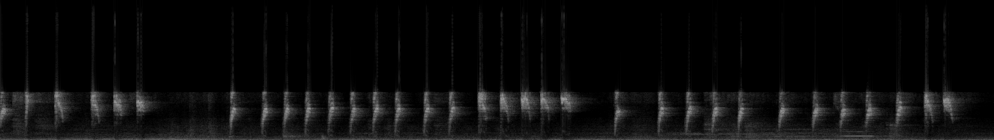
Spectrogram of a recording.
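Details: Kolibri ninja with a full, rough fill-in lure song meant to raise other birds' emotion: rapid, piercing high chirps in near-continuous trains for ten seconds, with a brief gap midway.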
